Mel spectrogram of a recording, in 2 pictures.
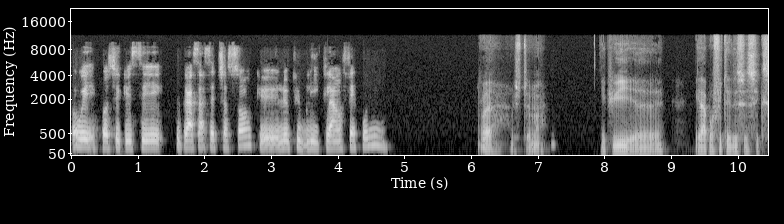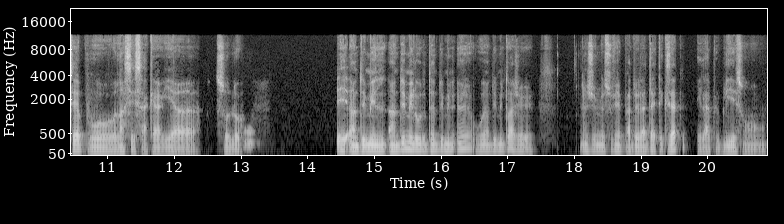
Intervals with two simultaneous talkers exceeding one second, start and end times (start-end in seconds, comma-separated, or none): none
